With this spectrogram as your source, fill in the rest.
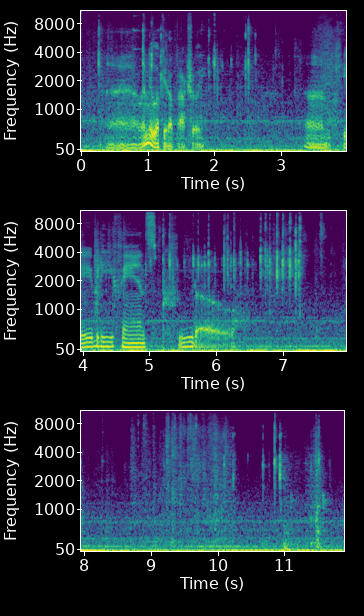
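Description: Keyboard keys clack rapidly under typing fingers.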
